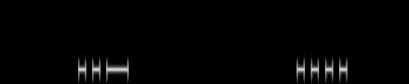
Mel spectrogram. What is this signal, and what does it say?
Morse code, heard as a keyed tone, about 17 wpm, spaced as for 5 wpm, 700 Hz. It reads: UH
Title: USA Call Signs - 6 Characters - 8x Character Spacing - 17wpm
